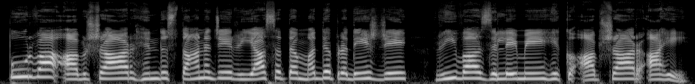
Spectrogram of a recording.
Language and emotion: Sindhi, neutral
